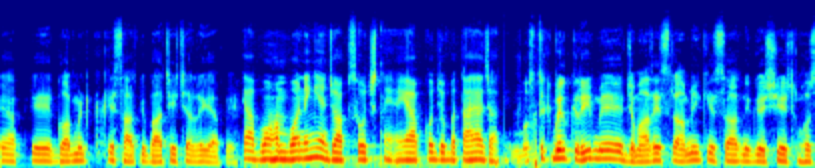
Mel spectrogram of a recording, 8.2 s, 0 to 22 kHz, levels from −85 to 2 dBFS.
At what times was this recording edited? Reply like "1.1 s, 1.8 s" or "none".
2.4 s, 5.1 s

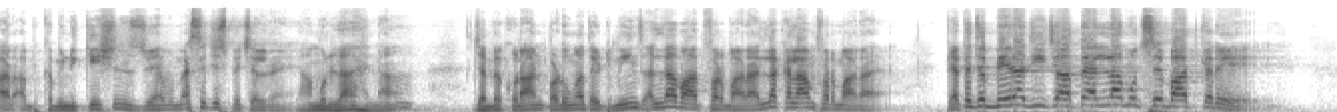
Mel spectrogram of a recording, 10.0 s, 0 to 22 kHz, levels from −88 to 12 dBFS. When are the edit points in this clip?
2.1 s

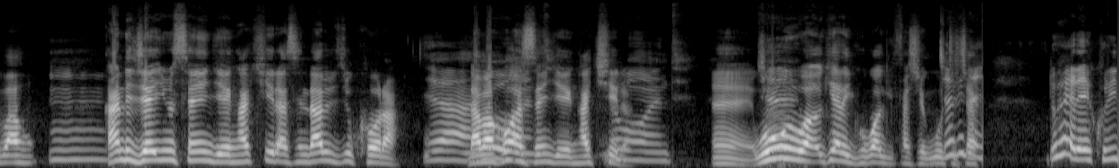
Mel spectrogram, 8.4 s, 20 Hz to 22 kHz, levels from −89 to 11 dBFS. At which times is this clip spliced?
7.4 s

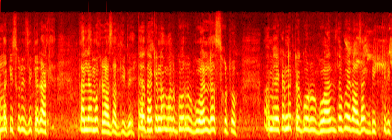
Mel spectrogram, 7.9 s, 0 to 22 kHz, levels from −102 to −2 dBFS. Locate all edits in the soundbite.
2.7 s

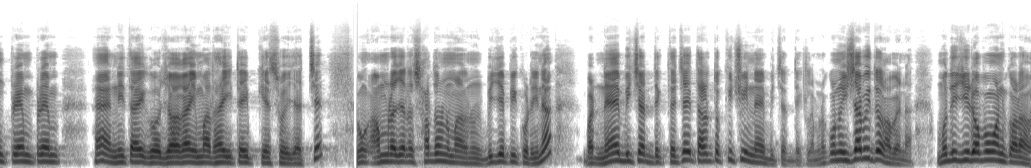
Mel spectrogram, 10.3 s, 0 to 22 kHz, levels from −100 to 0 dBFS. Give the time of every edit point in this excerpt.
3.4 s

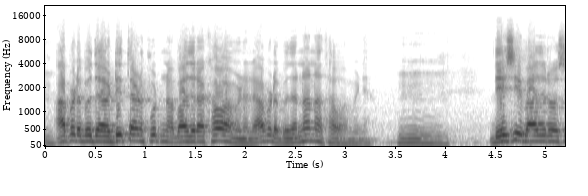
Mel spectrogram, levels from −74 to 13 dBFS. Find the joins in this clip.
none

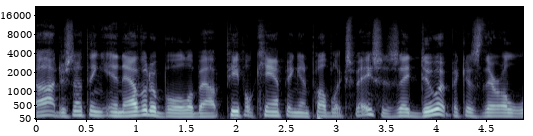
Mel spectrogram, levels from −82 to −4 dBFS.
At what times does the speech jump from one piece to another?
1.8 s

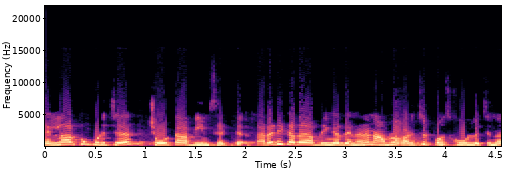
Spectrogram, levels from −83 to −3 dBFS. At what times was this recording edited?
2.1 s

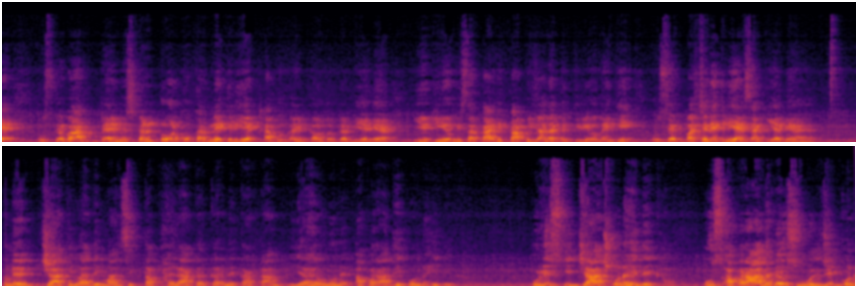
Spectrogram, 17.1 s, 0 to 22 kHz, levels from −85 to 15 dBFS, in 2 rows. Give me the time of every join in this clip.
8.6 s

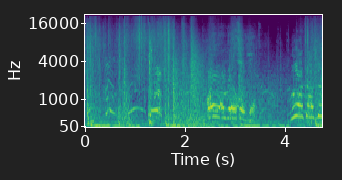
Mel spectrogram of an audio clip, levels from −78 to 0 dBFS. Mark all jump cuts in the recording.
none

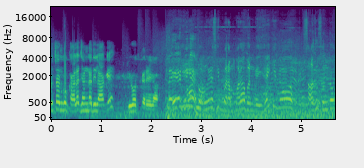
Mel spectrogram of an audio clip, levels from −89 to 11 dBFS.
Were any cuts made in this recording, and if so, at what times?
2.2 s

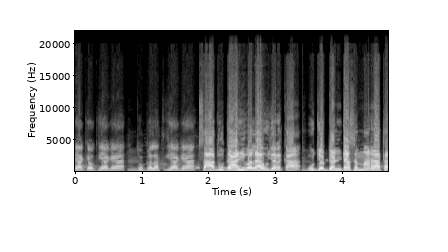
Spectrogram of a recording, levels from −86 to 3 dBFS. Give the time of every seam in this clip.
1.9 s, 3.5 s

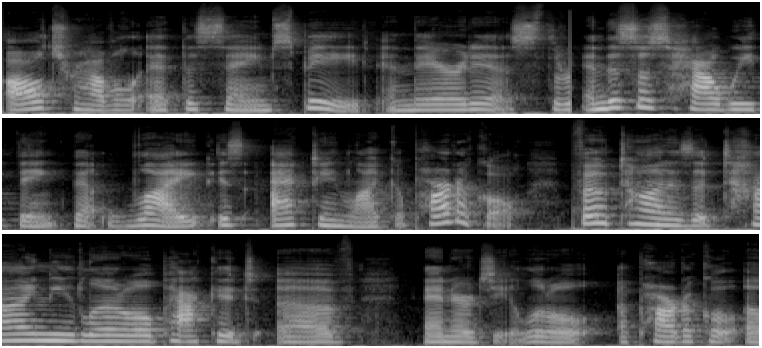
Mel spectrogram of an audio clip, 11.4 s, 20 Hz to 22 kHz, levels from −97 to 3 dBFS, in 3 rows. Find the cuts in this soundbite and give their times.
2.7 s, 6.6 s

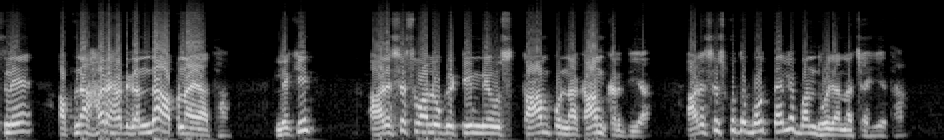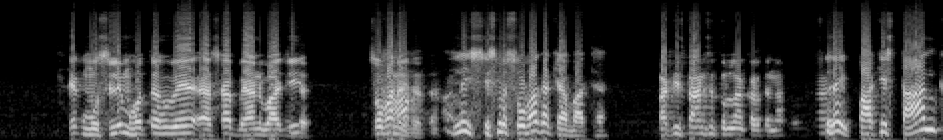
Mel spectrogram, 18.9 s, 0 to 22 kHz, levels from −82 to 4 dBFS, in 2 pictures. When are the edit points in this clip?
none

